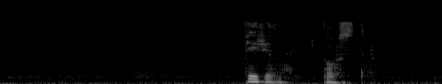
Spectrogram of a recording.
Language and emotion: Russian, neutral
